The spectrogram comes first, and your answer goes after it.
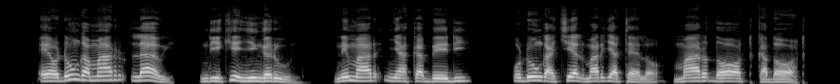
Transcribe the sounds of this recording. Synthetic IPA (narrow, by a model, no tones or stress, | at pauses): ɛɔdʊŋɡamarlawi | ndikeɲiŋɡaɾunː | ɪmarɲakabedi | odʊŋɡat͡ʃɪɛlmard͡ʒatɛlɔ̰mard̪ɔtkad̪ɔt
